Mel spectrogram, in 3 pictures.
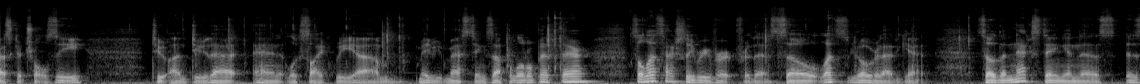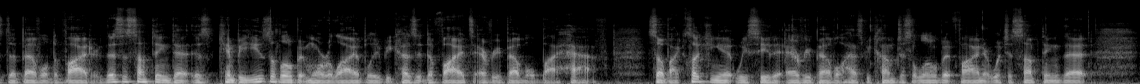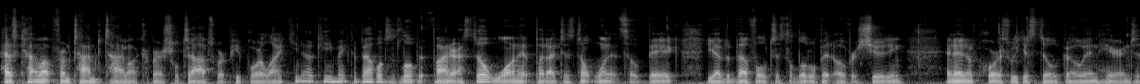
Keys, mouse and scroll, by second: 1.3 middle click, 2.2 ctrl+z, 2.7 middle click, 3.1 middle click, 3.8 alt+a, 4.2 middle click, 5.4 shift+o, 6.3 click, 7.6 a, 8.1 middle click, 8.8 shift+click, 9.6 q, 18.1 ctrl+click, 19.3 alt+a, 19.7 middle click, 20.9 middle click, 22.5 middle click, 23.3-23.8 scroll down 1, 25.8 middle click, 27.1 scroll up 3, 28.3 scroll down 1, 28.6 middle click, 30.1 middle click, 31.4 click, 32.9 q, 33.9-34.2 drag.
